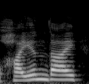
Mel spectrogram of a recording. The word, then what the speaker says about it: Hyundai: Hyundai Kona electric or Hyundai or high-end buy however you say it in your own market because there are different regional pronunciations has become another entry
